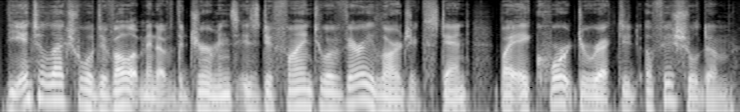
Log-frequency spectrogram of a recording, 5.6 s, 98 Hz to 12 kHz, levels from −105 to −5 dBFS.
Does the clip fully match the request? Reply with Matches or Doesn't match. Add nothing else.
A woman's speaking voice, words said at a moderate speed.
Doesn't match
